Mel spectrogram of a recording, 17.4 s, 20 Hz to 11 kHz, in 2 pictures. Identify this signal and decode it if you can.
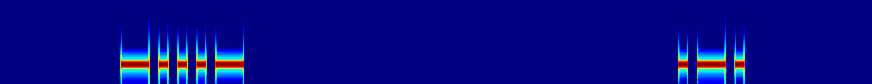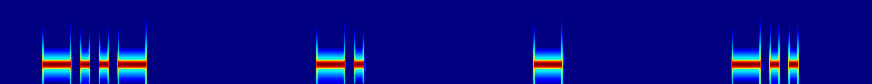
Morse code, heard as a keyed tone, about 13 wpm, spaced as for 4 wpm, 800 Hz. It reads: <BT> RXNTD
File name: formation / cw / Text33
